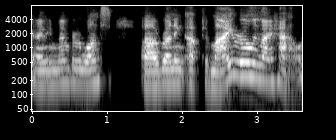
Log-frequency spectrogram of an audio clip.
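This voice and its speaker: A woman with a Midwestern accent talks with ordinary pitch variation. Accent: American Midwest. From US Midwest, Illinois. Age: 60s. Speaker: church member giving testimony. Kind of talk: testimony. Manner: halting.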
